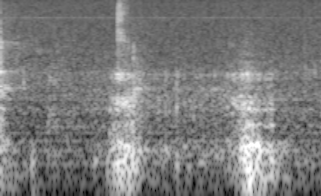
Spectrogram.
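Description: A quiet pause with two faint breaths from a man picked up by a close headset microphone, one about a second in and one near the end just before he speaks again.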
